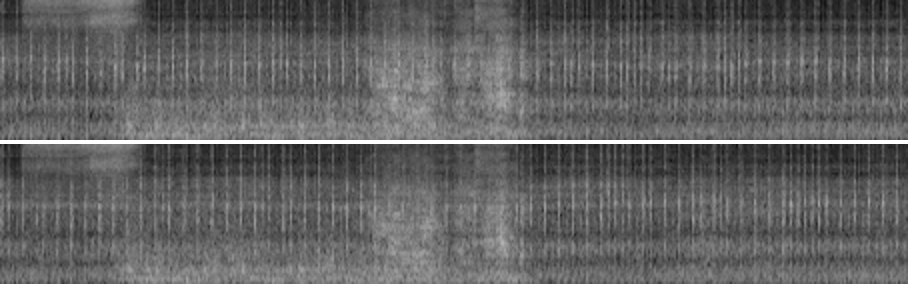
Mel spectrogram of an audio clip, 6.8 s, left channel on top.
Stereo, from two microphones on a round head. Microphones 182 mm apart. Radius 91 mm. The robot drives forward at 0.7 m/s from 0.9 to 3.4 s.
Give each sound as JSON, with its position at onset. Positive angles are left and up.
{"t": 0.1, "sound": "a hiss", "side_deg": 0, "distance_m": 2.5}
{"t": 2.7, "sound": "a zipper", "side_deg": 10, "distance_m": 3.0}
